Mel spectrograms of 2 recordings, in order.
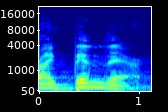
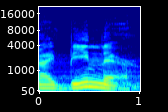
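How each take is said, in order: First: It is said with an American pronunciation. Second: It is said with a Canadian pronunciation. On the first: "Americans' ear go to ... I've been there" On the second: "rather than I've been there ... which a Canadian would sort of half and half do"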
